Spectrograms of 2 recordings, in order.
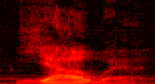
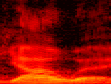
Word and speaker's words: Yahweh: the letters Yud-He-Vav-He, and came up with the name Yehovah, hence Jehovah's Witnesses. But then later, grammatical scholars posited that it must instead have been pronounced Yahweh.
